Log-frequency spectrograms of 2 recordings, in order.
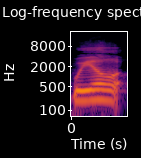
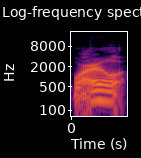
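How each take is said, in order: First: The name sounds like the word 'wheel'. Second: The name sounds like the word 'while'. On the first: "I have heard wheel" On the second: "I have heard while"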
